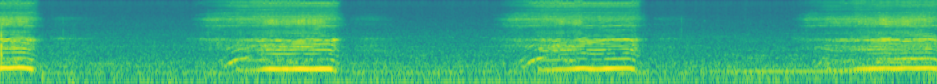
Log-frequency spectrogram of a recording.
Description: IRISH SNORING MONSTER SLEEPS WITH HIS EYES OPEN :O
